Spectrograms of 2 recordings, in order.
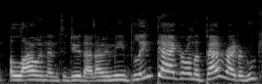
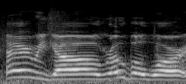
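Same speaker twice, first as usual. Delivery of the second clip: loud; 8 dB louder, slower than usual. Real, not acted. Caster calling fight outcome.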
